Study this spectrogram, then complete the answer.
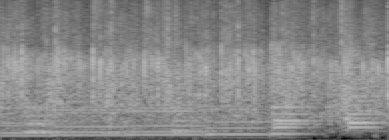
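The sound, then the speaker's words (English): An audience at a church service claps steadily together in praise of God, a dense, continuous patter of many hands, while sustained organ-like chords play underneath. No one speaks. “If He's been good to you, why don't you just give Him a hand clap?”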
